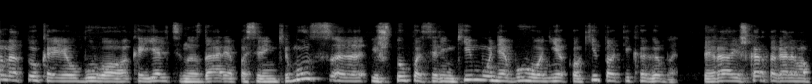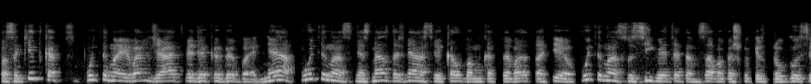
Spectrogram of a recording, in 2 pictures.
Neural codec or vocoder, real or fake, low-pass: none; real; 7.2 kHz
